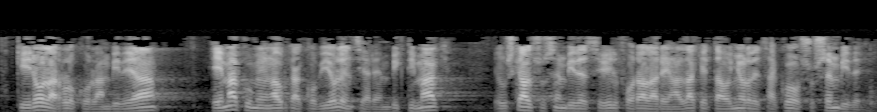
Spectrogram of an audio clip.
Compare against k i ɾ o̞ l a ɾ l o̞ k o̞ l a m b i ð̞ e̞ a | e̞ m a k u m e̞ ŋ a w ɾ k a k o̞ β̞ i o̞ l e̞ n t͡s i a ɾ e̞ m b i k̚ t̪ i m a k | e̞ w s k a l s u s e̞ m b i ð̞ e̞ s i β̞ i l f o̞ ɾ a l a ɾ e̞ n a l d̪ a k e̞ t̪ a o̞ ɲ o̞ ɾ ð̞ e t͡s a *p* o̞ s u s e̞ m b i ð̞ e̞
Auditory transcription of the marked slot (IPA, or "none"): k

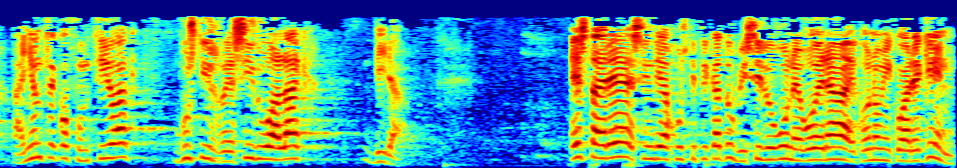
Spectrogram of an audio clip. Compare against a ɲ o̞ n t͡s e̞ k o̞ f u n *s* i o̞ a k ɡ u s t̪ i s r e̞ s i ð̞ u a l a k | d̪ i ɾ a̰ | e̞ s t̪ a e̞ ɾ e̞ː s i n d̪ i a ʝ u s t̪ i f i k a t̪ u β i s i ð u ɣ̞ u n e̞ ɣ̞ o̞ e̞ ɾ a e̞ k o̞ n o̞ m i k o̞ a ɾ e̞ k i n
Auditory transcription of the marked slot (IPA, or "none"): t͡s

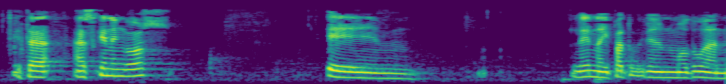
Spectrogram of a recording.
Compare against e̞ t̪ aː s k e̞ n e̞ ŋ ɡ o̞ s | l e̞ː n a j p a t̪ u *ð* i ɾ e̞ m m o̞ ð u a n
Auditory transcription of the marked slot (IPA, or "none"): ð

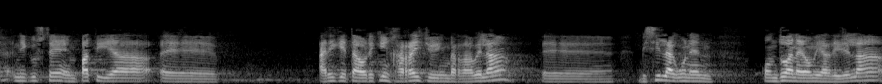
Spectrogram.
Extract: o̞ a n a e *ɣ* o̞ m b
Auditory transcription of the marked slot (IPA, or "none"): ɣ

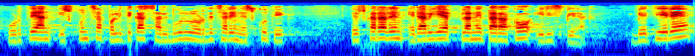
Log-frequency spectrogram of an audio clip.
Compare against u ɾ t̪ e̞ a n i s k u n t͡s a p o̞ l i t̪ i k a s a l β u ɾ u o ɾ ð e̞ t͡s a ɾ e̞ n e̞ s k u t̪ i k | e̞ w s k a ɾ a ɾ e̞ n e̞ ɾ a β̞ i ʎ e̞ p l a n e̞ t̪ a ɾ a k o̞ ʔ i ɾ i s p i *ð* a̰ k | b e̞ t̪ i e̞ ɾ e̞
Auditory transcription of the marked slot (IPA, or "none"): ð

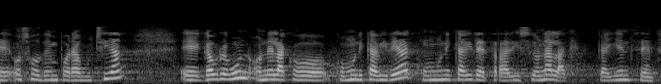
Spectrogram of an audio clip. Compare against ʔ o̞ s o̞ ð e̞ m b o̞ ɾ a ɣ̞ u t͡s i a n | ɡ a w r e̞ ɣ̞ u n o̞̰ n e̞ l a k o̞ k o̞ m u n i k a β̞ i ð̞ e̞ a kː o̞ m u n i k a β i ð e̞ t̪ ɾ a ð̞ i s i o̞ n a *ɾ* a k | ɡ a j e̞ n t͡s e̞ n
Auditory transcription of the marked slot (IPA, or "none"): l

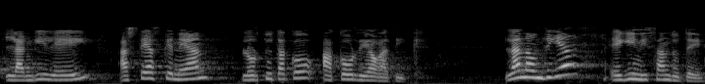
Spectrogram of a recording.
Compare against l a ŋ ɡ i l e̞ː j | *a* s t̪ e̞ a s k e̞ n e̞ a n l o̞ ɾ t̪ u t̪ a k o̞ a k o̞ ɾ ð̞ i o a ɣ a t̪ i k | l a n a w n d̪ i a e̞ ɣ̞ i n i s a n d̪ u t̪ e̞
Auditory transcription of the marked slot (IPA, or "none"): a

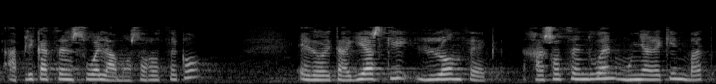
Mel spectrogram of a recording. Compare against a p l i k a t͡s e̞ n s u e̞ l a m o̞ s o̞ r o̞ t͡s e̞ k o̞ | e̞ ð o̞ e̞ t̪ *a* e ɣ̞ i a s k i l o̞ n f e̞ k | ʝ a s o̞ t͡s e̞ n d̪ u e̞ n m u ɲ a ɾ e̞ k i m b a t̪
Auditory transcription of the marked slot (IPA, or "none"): a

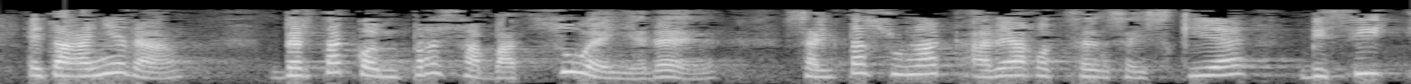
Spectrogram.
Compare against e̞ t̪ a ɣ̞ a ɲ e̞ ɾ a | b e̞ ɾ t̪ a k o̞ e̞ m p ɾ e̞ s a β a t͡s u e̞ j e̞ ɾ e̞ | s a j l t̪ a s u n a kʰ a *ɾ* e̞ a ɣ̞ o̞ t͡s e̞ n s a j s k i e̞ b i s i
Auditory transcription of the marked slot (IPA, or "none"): ɾ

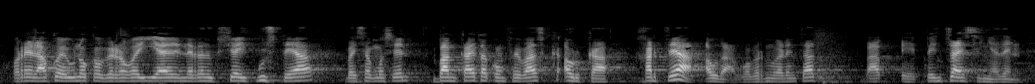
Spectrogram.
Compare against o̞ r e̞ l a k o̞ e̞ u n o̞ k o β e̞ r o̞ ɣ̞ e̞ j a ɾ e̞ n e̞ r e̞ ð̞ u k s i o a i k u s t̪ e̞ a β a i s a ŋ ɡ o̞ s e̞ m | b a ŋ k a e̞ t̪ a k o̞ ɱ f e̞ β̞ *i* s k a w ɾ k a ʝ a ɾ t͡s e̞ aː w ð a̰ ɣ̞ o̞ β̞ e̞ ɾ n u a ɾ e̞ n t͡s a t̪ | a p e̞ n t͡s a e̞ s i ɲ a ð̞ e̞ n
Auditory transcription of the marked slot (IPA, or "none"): a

